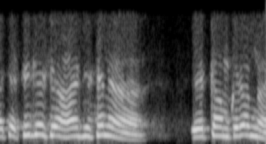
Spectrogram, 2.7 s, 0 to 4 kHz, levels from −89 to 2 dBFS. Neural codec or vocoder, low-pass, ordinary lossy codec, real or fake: none; 3.6 kHz; none; real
